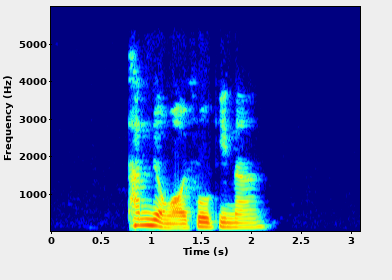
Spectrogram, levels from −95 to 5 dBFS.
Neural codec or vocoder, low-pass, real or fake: none; 5.4 kHz; real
